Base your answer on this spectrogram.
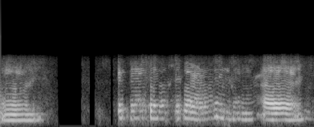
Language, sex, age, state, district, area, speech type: Goan Konkani, female, 45-60, Goa, Murmgao, rural, conversation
